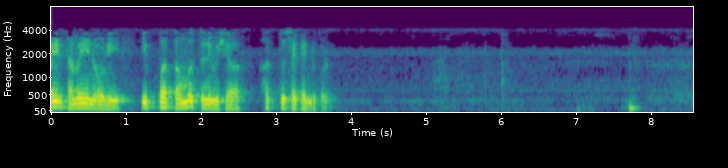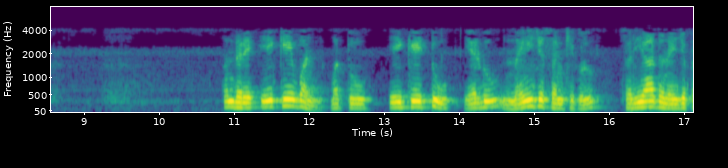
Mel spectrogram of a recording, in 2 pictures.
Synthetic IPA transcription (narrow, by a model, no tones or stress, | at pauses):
iɖsɐmɐjɐnoːɽiipːɐt̪ːombɐt̪ːunimiʂɐ | hɐt̪ːusekeɳɖuɡɐ̰ɭu | ɐnd̪ɐɾe̞ʔeːkeːʋɐnmɐt̪ːu | eːkeːʈuɛɾɐɽunɐjd͡ʒɐsɐŋkʰjɐɡɐɭu | sɐɾijaːd̪ɐnɐjd͡ʒɐpɾ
